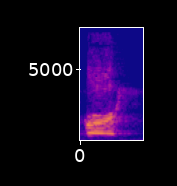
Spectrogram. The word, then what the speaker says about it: Bearse: remembered for is that my last name isn't pronounced that way okay but don't worry everybody in the U.S says it that way too but it's actually verse okay and I'm grateful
